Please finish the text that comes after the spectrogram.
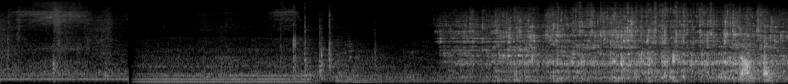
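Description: A dishwasher in a winterized summer home dumps and rinses after the water is turned back on, giving a steady rush of running water that swells louder and fuller in the second half, over a low mechanical hum.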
